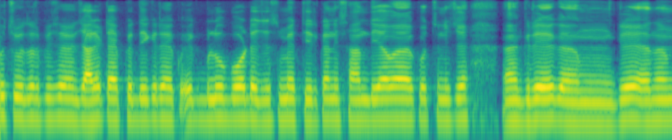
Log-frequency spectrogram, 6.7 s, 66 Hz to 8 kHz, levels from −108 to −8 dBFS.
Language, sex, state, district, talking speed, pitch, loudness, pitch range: Hindi, male, Bihar, West Champaran, 215 wpm, 135 Hz, -17 LUFS, 130-135 Hz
